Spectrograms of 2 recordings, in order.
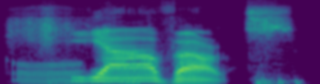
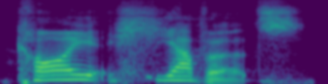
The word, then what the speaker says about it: Kai Havertz: He goes Havertz. That's not an accent thing. You're saying his name wrong. Is it Kai Havertz? Who? Havertz. Kai Havertz.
